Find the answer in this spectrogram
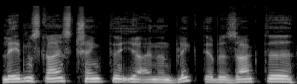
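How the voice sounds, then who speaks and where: Male audiobook narrator, steady and measured, mid-pitched voice, dry close sound. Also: no echo. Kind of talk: scripted narration.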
